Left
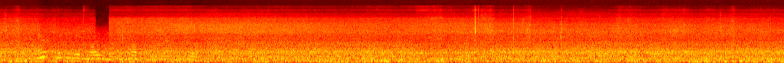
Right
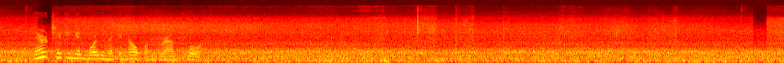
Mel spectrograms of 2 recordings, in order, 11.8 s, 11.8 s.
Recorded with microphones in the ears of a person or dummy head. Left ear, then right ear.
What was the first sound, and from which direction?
A woman speaking, 60° right (ahead or behind).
